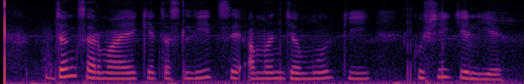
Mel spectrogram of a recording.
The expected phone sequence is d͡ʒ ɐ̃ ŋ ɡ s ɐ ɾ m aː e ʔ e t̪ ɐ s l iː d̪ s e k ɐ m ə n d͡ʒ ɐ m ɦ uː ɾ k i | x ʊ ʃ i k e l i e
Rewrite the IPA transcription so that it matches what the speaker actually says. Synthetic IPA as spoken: d͡ʒ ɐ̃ ŋ ɡ s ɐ ɾ m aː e k e t̪ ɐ s l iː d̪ s e ʔ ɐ m ə n d͡ʒ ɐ m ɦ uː ɾ k i | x ʊ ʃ i k e l i e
